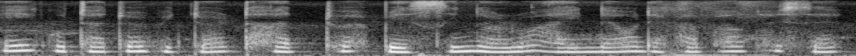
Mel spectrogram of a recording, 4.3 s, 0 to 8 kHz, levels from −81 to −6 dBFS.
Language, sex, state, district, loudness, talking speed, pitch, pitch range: Assamese, female, Assam, Kamrup Metropolitan, -16 LUFS, 155 wpm, 245 Hz, 230-260 Hz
